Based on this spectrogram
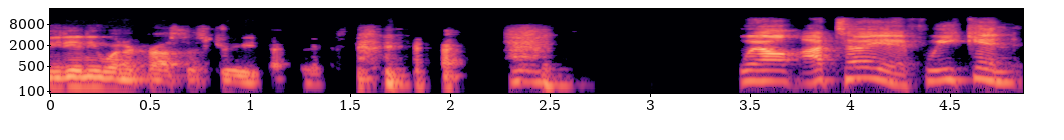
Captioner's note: everybody laughing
